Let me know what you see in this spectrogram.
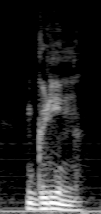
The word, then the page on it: aluminum: American English; /ə.ˈlu.mɪ̆.ˌnə̆m/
